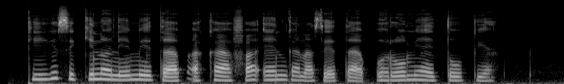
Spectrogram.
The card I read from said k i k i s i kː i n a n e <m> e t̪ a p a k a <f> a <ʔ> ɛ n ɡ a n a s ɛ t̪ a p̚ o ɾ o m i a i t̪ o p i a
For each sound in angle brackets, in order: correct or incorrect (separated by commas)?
correct, correct, correct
